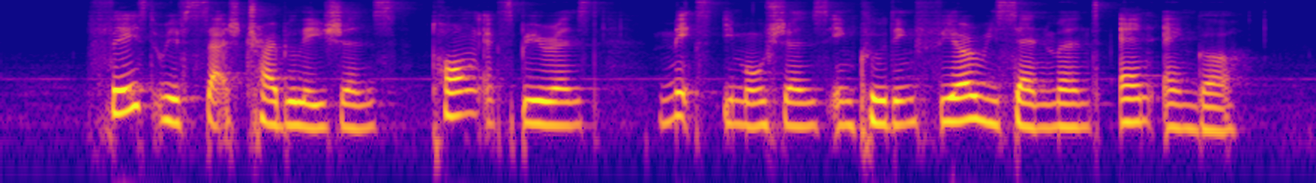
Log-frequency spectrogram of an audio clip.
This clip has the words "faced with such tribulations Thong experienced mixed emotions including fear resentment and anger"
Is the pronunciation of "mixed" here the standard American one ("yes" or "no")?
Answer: yes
